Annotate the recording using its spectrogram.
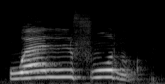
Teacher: ro-nya dibaca secara tafkhim karena ro-nya sukun dan huruf sebelumnya berbaris di atas ya, jadi bacanya tebal.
